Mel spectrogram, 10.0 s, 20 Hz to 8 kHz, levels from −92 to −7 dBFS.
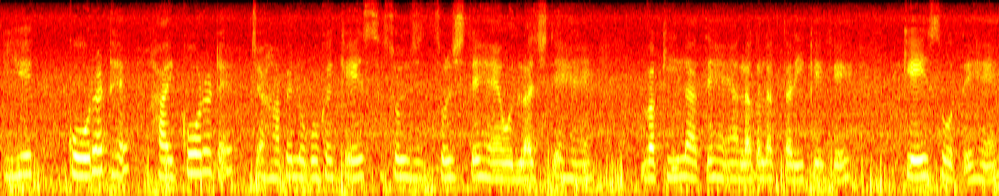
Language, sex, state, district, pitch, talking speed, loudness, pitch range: Hindi, female, Gujarat, Gandhinagar, 220 Hz, 155 wpm, -20 LUFS, 205-230 Hz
